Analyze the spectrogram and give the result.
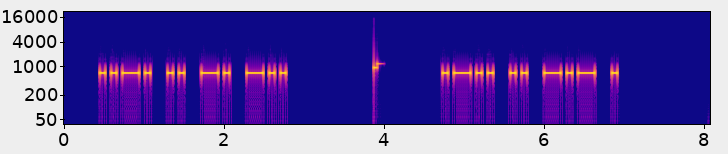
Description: Morse code, heard as a keyed tone, about 17 wpm, 700 Hz. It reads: FIND LIKE
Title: Sentences from Top 100 Words - New Word Drill - 17wpm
